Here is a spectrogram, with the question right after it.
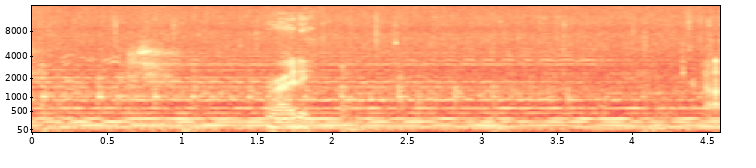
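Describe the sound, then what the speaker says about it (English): Heavy rain pours in an eerie video game scene, a steady wash of patter under low sustained tones, while a voice speaks briefly over it. "The rain pours, drowning out any sounds of pattering feet"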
